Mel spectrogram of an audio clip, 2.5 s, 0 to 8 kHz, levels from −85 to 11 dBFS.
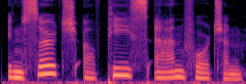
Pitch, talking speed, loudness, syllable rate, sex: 170 Hz, 145 wpm, -17 LUFS, 4.0 syllables/s, female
